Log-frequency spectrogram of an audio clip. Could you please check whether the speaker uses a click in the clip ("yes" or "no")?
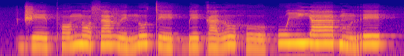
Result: no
